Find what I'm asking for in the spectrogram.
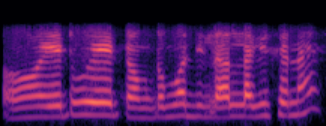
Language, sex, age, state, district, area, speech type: Assamese, female, 45-60, Assam, Lakhimpur, rural, conversation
